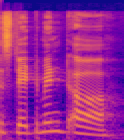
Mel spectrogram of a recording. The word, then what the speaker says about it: statement: MENT के जो pronunciation होती है डियर वो मंट होती है, बट हम लोग मेंट बोलते हैं, चूंकि वो इन जनरल है, इन कॉमन है, सब लोग यही बोलते हैं। बट स्टेटमेंट सही है, मैं गलत नहीं कहूंगा, बट स्टेटमेंट इज the correct pronunciation.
